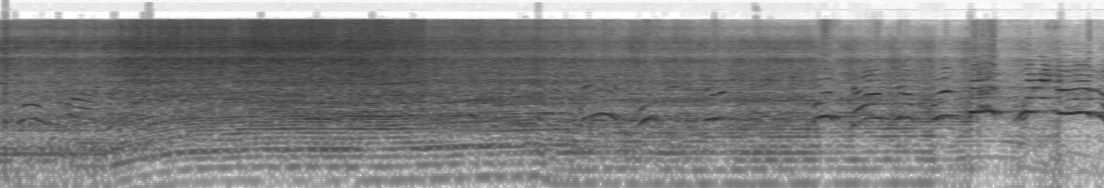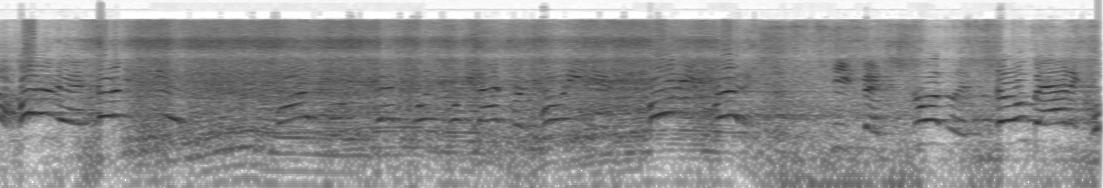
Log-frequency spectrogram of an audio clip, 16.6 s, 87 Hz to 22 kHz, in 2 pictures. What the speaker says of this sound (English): Don Barnett in that 1888 Firebird in the right lane, 400 cubic inch small block with a Vortex blower under the hood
